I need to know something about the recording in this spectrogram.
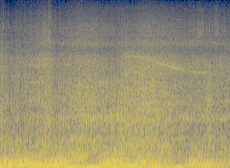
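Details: Freshly built Nissan SR engine in a coupe with electronic throttle, on its first run. Clean throttle blips: revs rise and fall smoothly with an even note and no knocks or rattles. Healthy engine.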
